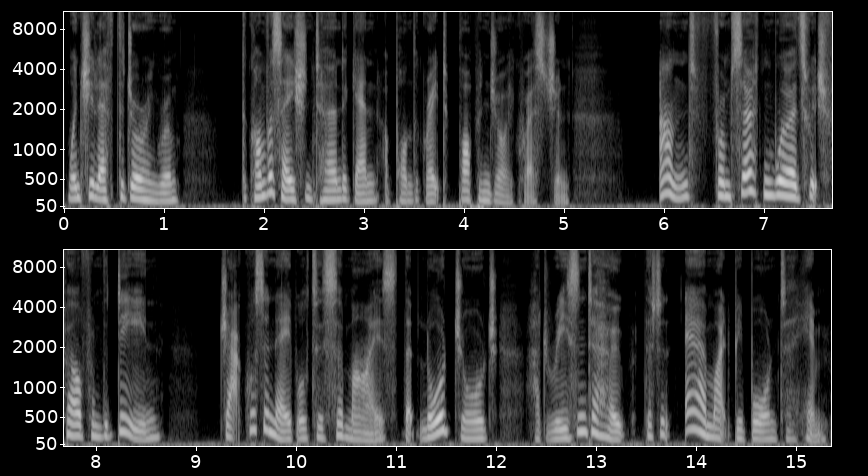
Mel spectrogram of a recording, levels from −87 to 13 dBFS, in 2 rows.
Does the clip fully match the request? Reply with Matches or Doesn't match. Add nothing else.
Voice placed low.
Doesn't match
